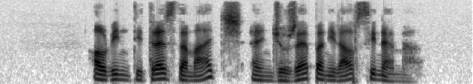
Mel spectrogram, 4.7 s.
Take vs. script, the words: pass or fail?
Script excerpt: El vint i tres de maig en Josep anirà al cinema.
pass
